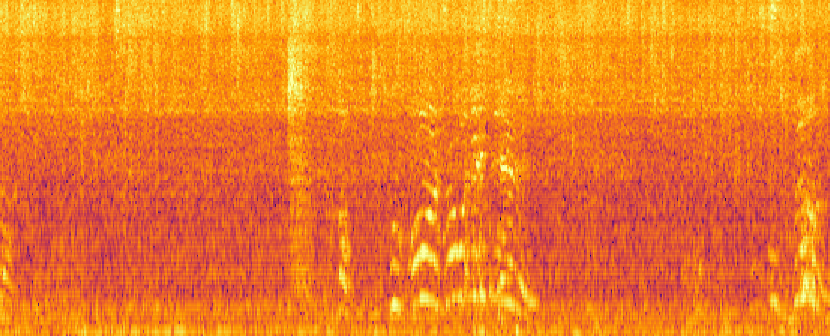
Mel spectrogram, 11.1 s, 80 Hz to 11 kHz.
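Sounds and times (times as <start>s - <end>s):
shower running: 0.0s - 11.0s.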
